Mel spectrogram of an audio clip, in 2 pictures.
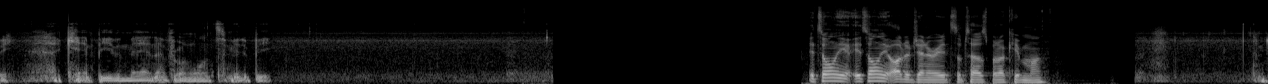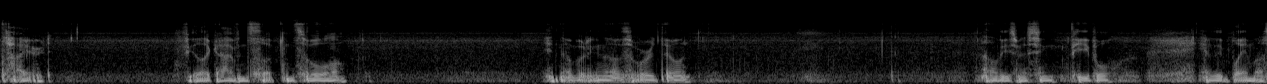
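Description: A young man talks calmly into a close microphone, in short bursts.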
